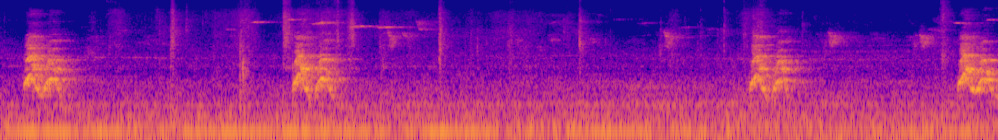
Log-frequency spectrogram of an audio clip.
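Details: Dogs barking in the morning: short harsh barks in bursts near the start, around three seconds, near eight seconds and at the end, with quieter faint calls between over a steady low hum.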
